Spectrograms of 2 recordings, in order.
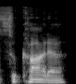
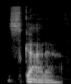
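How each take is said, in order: First: The name is said with a T sound. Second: The name is said without a T sound. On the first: The speaker calls it wrong. "super Americanized" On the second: The speaker calls it right. "no T"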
